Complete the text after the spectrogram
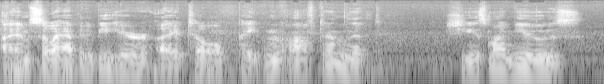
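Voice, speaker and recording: A man with a very deep, low voice speaks at a fairly slow pace, with audible room echo around him. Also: fairly even intonation. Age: 60s. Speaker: grandfather guest on podcast. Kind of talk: casual chat.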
